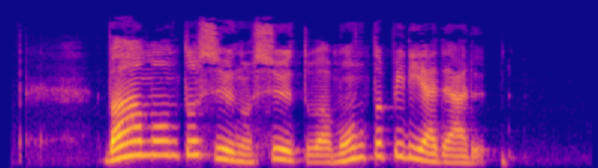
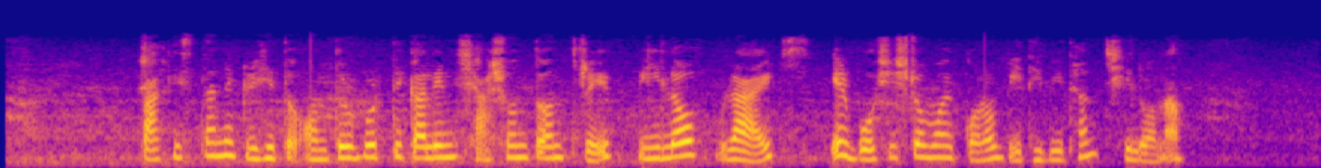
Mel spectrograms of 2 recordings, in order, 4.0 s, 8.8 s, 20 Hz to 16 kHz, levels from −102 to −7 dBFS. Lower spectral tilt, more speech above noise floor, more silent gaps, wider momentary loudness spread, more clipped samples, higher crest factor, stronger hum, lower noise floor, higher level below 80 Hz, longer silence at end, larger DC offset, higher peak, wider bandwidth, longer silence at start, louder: about the same, -5.5 dB/octave vs -6.5 dB/octave; first, 52 dB vs 39 dB; neither; about the same, 9 LU vs 10 LU; neither; about the same, 22 dB vs 18 dB; neither; first, -76 dBFS vs -57 dBFS; second, -78 dBFS vs -64 dBFS; second, 0.75 s vs 0.95 s; neither; about the same, -4 dBFS vs -2 dBFS; first, 10.5 kHz vs 7.2 kHz; first, 0.7 s vs 0.05 s; second, -25 LUFS vs -20 LUFS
